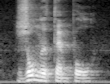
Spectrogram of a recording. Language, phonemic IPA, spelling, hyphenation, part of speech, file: Dutch, /ˈzɔ.nəˌtɛm.pəl/, zonnetempel, zon‧ne‧tem‧pel, noun, Nl-zonnetempel.ogg
- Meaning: sun temple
